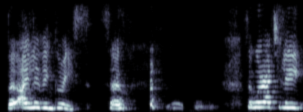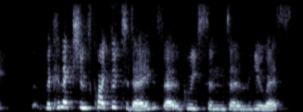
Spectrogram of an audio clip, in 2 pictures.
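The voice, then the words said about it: British accent. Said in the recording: “As you can tell from my accent, I'm actually from the UK.”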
